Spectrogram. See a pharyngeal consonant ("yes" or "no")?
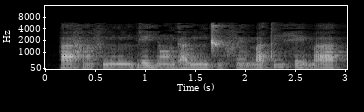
no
